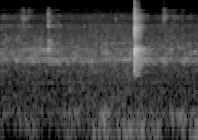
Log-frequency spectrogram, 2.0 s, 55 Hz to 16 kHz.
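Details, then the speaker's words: Glass ampoule for a 3 ml injection snapped open at its red mark, before an intramuscular injection into a child's lower back/hip. A single sharp crack over quiet room noise. Glass ampoule snapping open. "तो सबसे पहले यहां देखिए यहां हम यहां पर जो रेड कलर का है वहां से हम इसको तोडेंगे तो यहां पर इसको हम तोडेंगे"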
